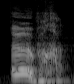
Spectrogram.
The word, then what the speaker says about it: œuvre: Untuk pengucapannya yaitu seperti bunyi E dan lebih terbuka daripada E yang sebelumnya. Contoh kata yaitu leur, lalu kata sœur, dan kata œuvre.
